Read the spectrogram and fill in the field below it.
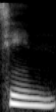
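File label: "cin4", Cantonese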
